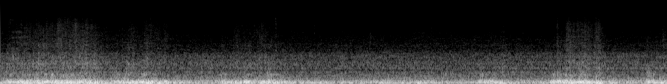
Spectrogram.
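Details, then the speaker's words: 2017 Ford Flex at 119,763 miles on a test drive for a complaint of knocking underneath and a loose feel. Low road rumble with dull clunks over bumps; suspected worn sway bar links and bushings, with possible strut noise. "so probably some uh I have some sway bar links buttons"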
